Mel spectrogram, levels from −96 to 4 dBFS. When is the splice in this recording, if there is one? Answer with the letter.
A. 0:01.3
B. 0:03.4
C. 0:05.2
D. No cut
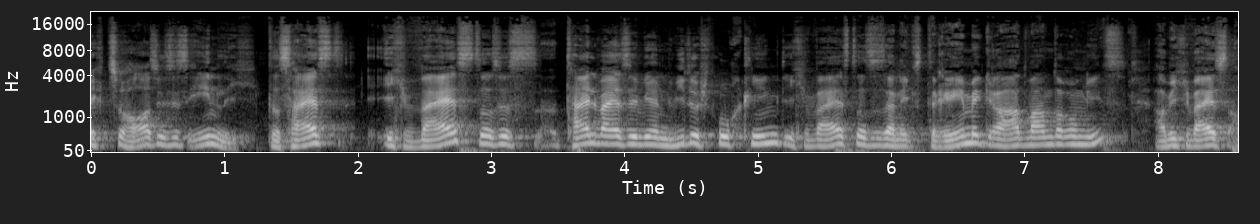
A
